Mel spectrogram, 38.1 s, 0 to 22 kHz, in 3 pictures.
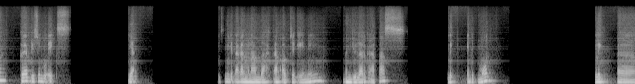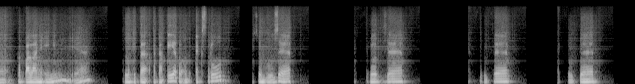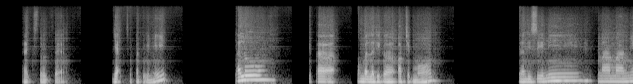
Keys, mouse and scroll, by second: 0.4 g, 8.3-9.4 drag, 10.4-10.9 scroll up 1, 11.4 click, 12.8-13.4 scroll up 2, 13.4 shift+middle click, 14.2-15.3 scroll down 2, 17.1 e, 19.8 e, 22.0 e, 23.7 e, 26.1 e, 30.1-32.7 drag, 37.2 click.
